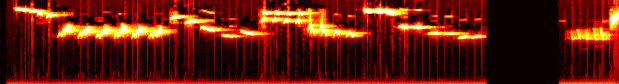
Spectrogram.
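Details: Mangrove whistler (Pachycephala cinerea), call used as a lure sound: a fast, varied run of high, clear whistled notes, many slurring downward, with a brief pause before resuming.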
